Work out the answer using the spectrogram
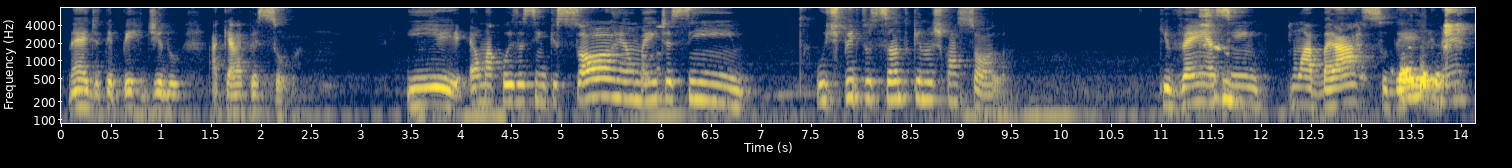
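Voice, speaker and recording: Speaking in a lowish voice over slight background noise, this Brazilian Portuguese-accented preacher gives a devotional sermon in a conversational style. She regularly checks on her audience and responds to what they say as she goes.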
